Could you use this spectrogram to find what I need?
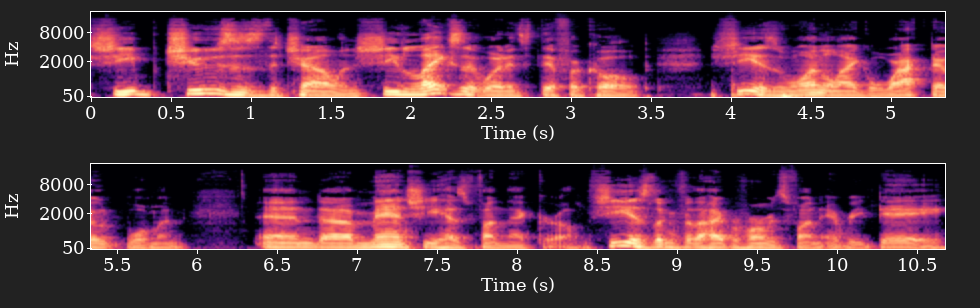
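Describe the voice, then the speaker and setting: A man speaks at a moderate pace in a fairly low, somewhat breathy voice, with lively intonation and an animated tone, on a very clean recording with a silent background. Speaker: mental performance coach for equestrian athletes. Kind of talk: motivational coaching talk.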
